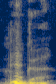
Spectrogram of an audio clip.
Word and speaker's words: Hygge: I think it's like, listen, I don't know, but I think it is a less pronounced and you just kind of like a Hygge. Not Hugg-ah.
